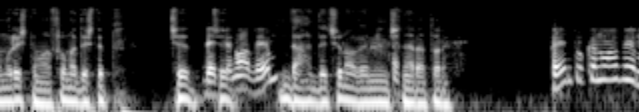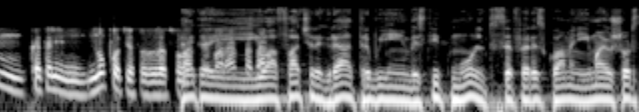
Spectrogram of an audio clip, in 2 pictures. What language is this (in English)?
Romanian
